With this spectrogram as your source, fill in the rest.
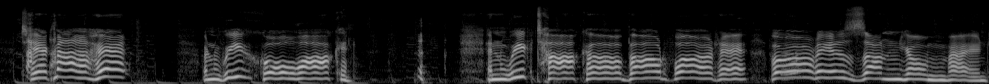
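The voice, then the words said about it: Imitates another person's singing voice. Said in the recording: “do that impression again... This is Ronan Keating singing Picture This”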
